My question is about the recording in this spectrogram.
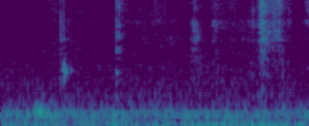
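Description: Near silence: room tone with a faint steady hum and a couple of very faint ticks.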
